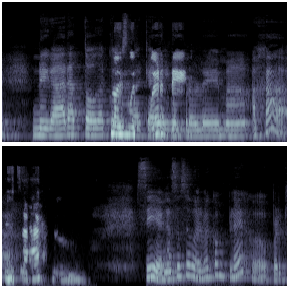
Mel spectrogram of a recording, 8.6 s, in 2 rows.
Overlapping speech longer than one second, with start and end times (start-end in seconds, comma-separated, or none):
1.6-2.9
